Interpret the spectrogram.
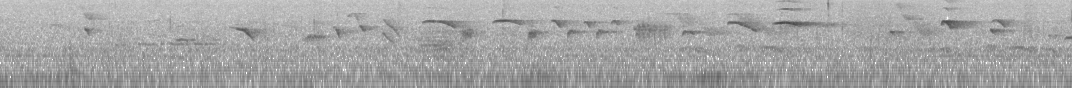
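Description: Small birds chirping: a quick, irregular series of short, high, downward-sliding call notes, sparse at first and crowding together from about two seconds in until near the end.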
